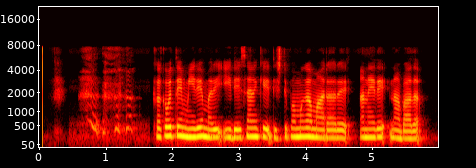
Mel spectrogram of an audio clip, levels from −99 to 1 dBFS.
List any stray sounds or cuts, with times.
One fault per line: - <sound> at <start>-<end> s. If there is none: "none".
- laugh at 0.6-1.6 s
